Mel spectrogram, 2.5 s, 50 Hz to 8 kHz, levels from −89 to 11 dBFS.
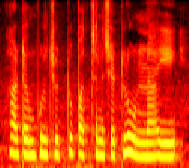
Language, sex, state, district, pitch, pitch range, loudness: Telugu, female, Telangana, Mahabubabad, 220 Hz, 210-230 Hz, -14 LUFS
